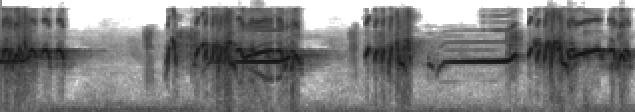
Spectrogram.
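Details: Trapping-lure recording of a grey prinia (prenjak klawu): a harsh buzzy burst, a silent pause, then more crackling chatter and a long steady whistle that bends upward.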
